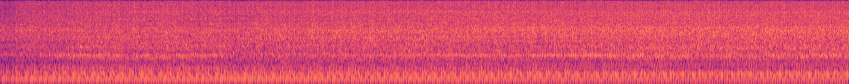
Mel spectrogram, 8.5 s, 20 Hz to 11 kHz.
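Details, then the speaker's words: 2009 Mitsubishi Galant idling after catalytic converter replacement: no ice-cream-truck noise, but a steady, even puffing tick from an exhaust leak at loose flange bolts that still need tightening. "so let's start it up and see if the Stila sounds like an ice cream truck no it doesn't but it does have an exhaust leak"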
